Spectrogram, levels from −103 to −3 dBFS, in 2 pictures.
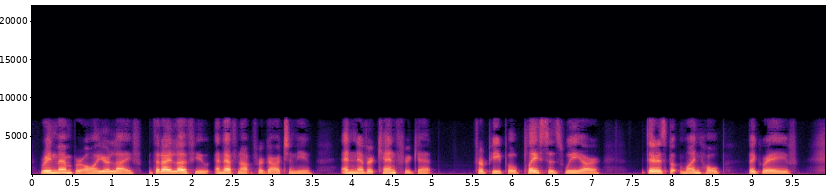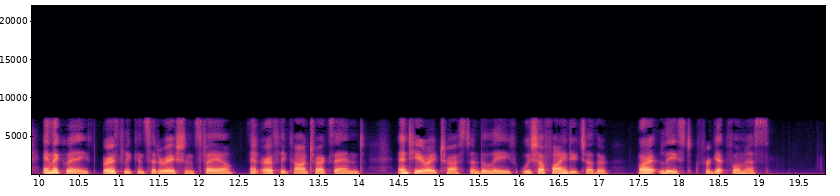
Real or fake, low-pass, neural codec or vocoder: fake; 7.2 kHz; codec, 24 kHz, 0.9 kbps, WavTokenizer, large speech release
